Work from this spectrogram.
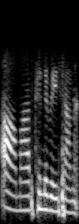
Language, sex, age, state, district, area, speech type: Malayalam, female, 18-30, Kerala, Palakkad, rural, conversation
